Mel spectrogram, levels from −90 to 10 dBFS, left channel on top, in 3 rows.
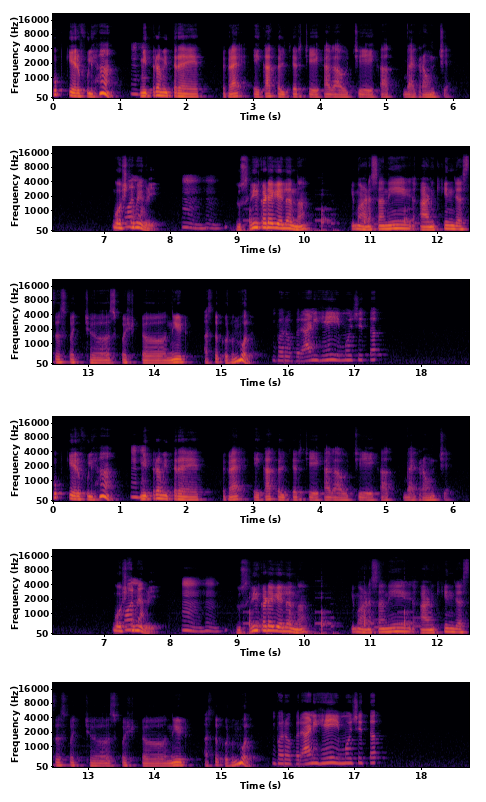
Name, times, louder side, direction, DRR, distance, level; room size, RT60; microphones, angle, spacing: voice 1, 0.0-0.9 1.3-2.2 2.6-5.9 7.1-7.8 9.0-10.0 10.7-14.5 14.8-15.4, left 3 dB, 20° left, 9 dB, 0.3 m, -31 dB
voice 2, 7.3-7.6 8.2-8.7 15.8-17.3, right 5 dB, 35° right, 9 dB, 0.5 m, -37 dB
sound 1, 8.8-8.9 9.1-10.5 10.8-11.9, right 2 dB, 80° right, 0.8 m, -48 dB
9.1 x 5.3 x 2.3 m, 0.39 s
head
